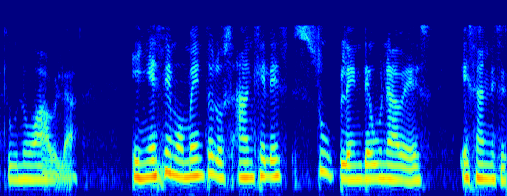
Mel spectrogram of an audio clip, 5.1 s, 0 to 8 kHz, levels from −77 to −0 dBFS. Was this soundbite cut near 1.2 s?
yes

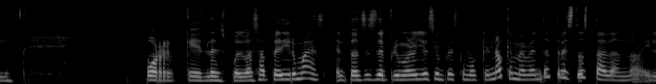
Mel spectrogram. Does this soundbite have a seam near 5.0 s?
yes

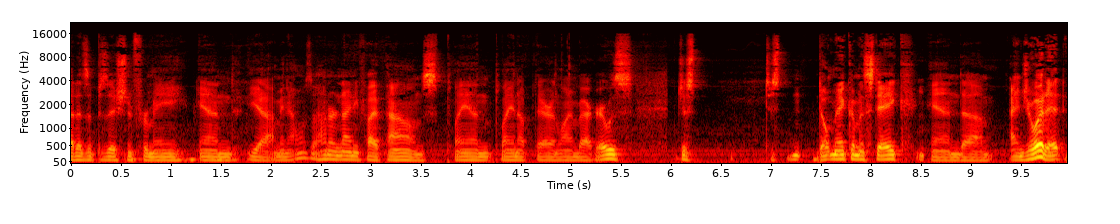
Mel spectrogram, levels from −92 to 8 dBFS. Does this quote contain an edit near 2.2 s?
no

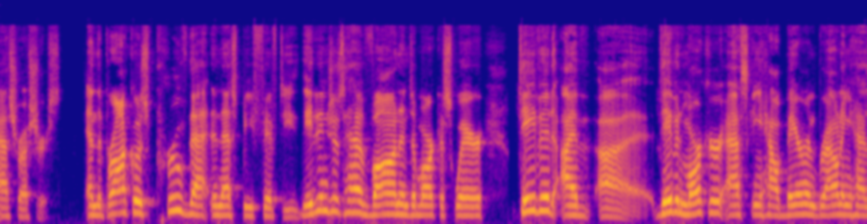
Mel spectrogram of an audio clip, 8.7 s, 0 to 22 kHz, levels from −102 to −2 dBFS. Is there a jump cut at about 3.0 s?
no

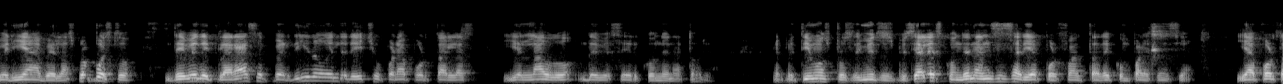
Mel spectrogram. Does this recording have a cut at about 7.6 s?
no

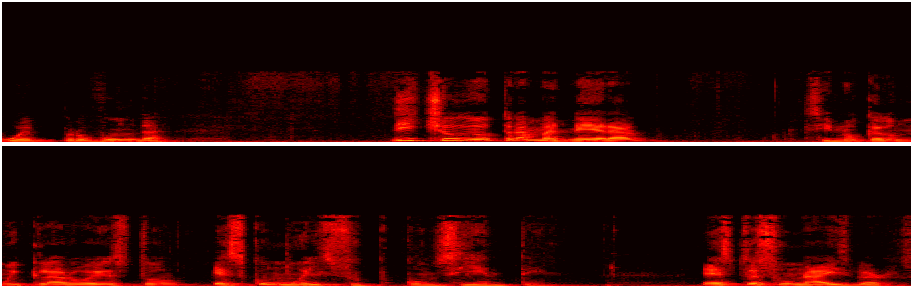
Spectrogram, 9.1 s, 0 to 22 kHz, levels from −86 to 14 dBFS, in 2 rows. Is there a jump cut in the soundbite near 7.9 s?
yes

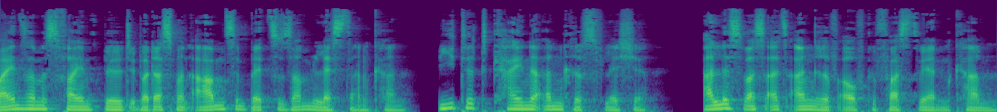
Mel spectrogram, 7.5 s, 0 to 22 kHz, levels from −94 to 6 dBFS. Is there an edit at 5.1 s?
yes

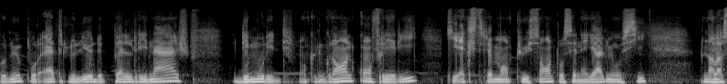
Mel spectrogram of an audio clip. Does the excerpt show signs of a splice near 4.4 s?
yes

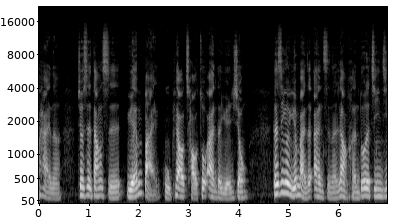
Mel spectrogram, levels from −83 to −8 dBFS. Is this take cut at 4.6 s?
yes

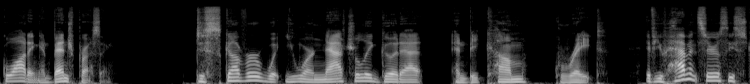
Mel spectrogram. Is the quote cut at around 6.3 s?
yes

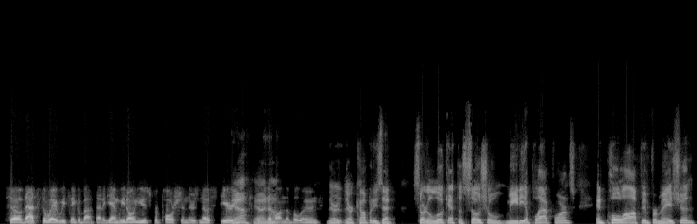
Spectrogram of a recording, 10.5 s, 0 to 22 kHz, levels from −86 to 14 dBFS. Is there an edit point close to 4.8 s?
yes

